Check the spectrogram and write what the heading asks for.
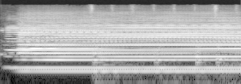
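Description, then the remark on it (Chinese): A diesel locomotive horn sounds one loud, unbroken blast with a rich, chord-like tone, steady throughout, while a deep engine rumble rises beneath it partway through. “旁边的柴油伯伯鸣了声汽笛，又把小朋友吸引过去了。”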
